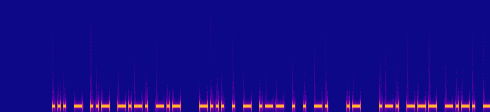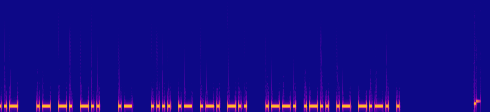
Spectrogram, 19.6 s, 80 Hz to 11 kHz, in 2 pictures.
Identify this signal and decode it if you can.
Morse code, heard as a keyed tone, about 22 wpm, 700 Hz. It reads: STUCK BETWEEN A ROCK AND A HARD PLACE
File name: practice / 22wpm / Sets of 8 Words - 22wpm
